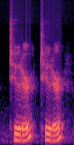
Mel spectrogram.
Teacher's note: All right, so for tutor, we have first syllable stress, tense oo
